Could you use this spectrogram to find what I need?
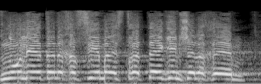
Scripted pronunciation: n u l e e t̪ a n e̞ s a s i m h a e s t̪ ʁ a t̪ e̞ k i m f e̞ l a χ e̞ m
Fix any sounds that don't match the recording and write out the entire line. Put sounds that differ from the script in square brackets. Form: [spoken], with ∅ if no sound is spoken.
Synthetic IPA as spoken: n u l [i] e t̪ a n e̞ [χ] a s i m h a e s t̪ ʁ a t̪ e̞ [ɡ] i m [ʃ] e̞ l a χ e̞ m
